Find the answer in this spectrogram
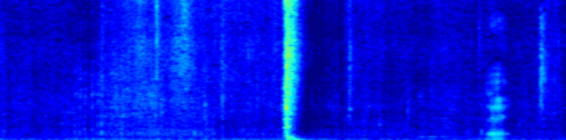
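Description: A single sharp knock about two seconds in, over a low steady rumble inside a parked car's cabin.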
